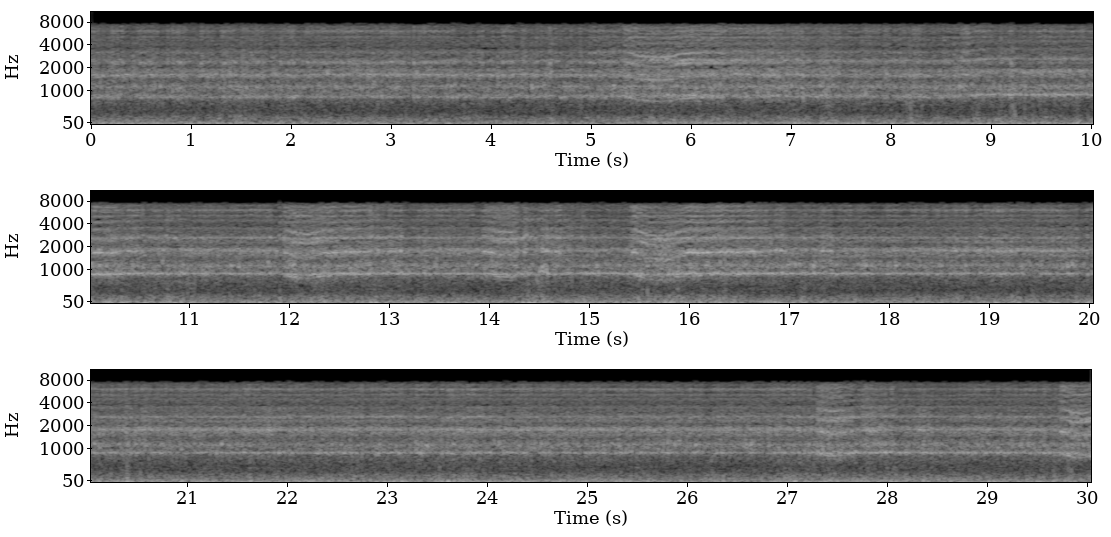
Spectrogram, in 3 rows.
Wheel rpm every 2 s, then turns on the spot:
220, 220, 220, 210, 220, 230, 230, 230, 230, 230, 230, 230, 230, 230, 230.
none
